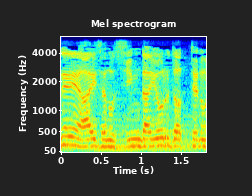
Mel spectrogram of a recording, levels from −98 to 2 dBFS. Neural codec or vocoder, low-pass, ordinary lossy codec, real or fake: none; 5.4 kHz; none; real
